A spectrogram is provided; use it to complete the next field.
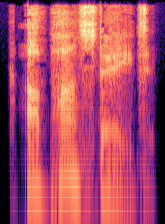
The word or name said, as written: apostatically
